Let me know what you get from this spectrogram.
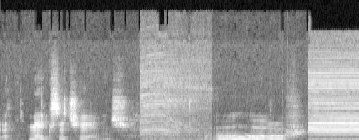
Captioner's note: buzz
